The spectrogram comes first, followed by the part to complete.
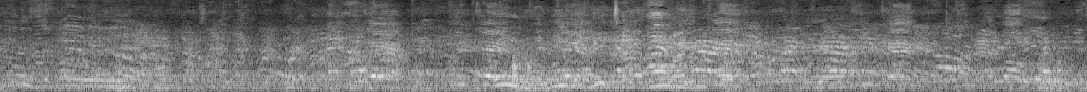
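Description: Boxing crowd chatter: many overlapping voices of spectators talking and calling out at once.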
